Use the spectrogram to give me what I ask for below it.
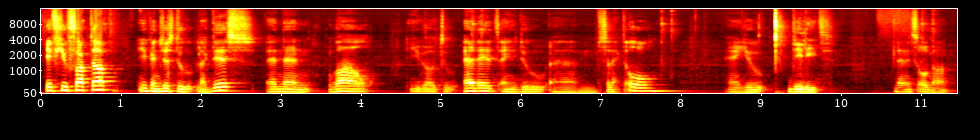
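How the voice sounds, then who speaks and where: A man teaching music production, walking through the software step by step in a relaxed, casual way. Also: on the low side, a little slow, creaky. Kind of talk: screen-recorded software tutorial. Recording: faint music playing behind. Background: faint music.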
